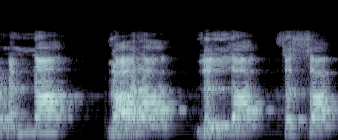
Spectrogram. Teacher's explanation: ਦੰਦਾਂ ਦੇ ਨਾਲ ਜੀਭ ਟੱਚ ਨਹੀਂ ਹੋ ਰਹੀ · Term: ਦੰਤ ਪਠਾਰੀ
